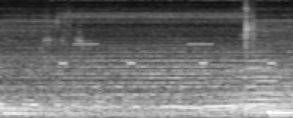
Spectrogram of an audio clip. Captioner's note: ekg beeping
